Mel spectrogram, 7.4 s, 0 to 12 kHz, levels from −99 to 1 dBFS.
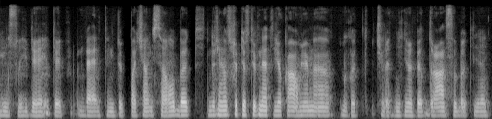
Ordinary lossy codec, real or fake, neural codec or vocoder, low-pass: Opus, 64 kbps; fake; autoencoder, 22.05 kHz, a latent of 192 numbers a frame, VITS, trained on one speaker; 9.9 kHz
